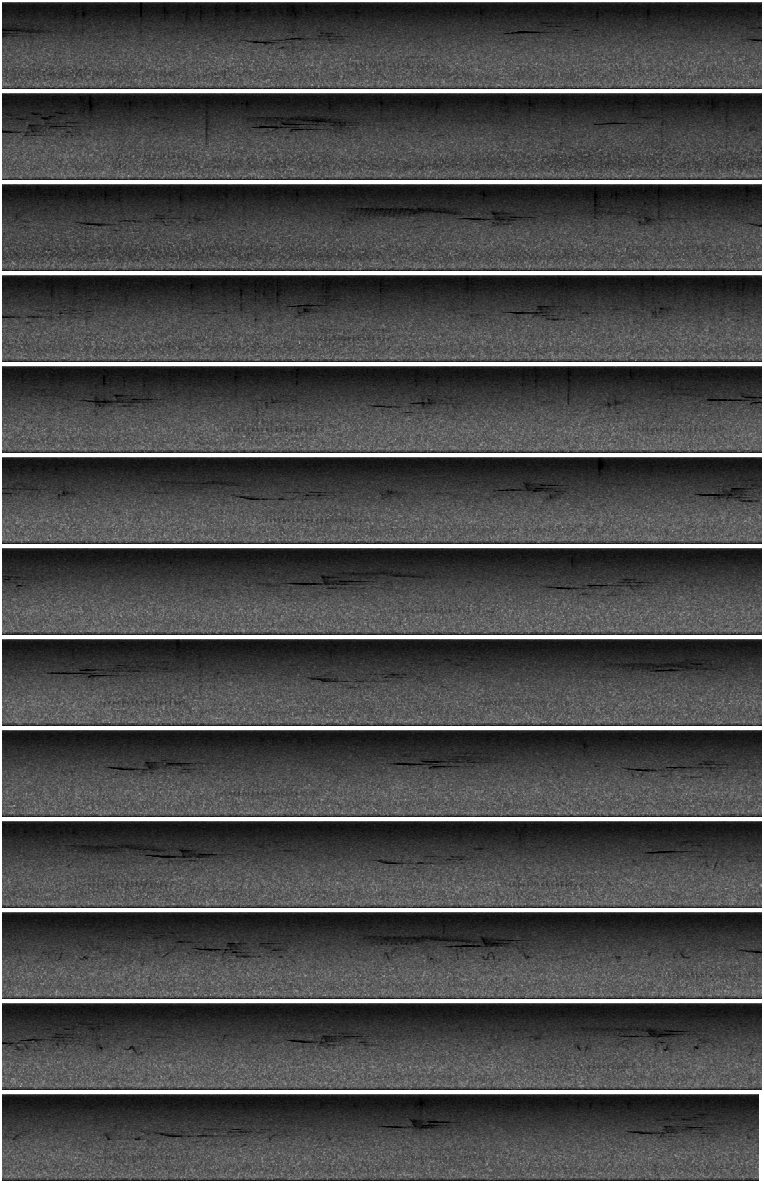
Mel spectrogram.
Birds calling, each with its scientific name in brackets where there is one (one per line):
Hermit Thrush (Catharus guttatus)
Orange-crowned Warbler (Leiothlypis celata)
Hermit Warbler (Setophaga occidentalis)
Black-headed Grosbeak (Pheucticus melanocephalus)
